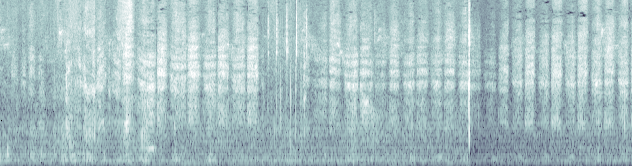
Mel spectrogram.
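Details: Pugs playing together, breathing in rapid, rough pants and snorts that repeat in short bursts throughout, with a sharp click near the end.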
